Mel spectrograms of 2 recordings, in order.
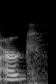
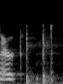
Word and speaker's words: Erc: And that one, as you'll see, not that I have different names everywhere, but I'm Irk. If you wondered how to pronounce it, yes, it's ERC. It's Irk.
